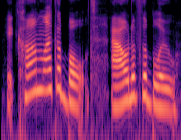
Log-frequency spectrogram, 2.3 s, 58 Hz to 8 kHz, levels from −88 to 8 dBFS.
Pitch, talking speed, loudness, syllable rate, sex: 240 Hz, 240 wpm, -16 LUFS, 4.6 syllables/s, female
